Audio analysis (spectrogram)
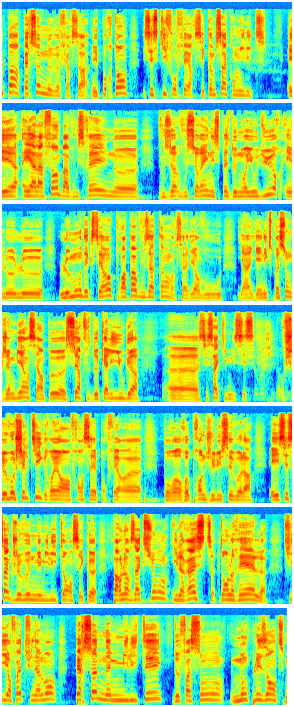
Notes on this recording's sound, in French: Les équipes d'ERFM sont en Bourgogne pour le "Festival de la Réconciliation d'E&R". La parole est donnée aux organisateurs, conférenciers et festivaliers à travers un "micro-pelouse" riche et plein de vie.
